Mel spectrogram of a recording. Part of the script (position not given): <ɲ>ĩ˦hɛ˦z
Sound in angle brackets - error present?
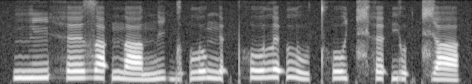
no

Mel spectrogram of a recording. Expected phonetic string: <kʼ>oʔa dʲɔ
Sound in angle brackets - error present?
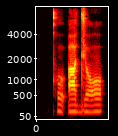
yes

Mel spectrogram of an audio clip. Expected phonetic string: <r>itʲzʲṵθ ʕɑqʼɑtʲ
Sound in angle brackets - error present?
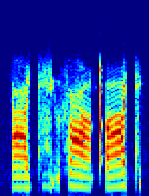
yes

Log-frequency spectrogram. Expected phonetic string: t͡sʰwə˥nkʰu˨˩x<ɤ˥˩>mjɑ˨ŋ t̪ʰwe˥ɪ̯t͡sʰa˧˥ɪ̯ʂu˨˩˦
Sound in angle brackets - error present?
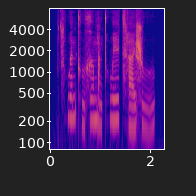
yes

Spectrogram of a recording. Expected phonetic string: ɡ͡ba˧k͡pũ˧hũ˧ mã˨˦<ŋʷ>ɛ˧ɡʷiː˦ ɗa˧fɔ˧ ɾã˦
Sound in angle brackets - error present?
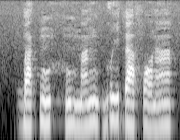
yes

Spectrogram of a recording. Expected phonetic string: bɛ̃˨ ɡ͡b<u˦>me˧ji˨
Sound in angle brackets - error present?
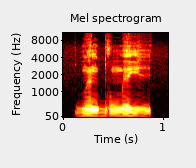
yes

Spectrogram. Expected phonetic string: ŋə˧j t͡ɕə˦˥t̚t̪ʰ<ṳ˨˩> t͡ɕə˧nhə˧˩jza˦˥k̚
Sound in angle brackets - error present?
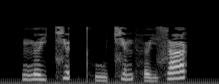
no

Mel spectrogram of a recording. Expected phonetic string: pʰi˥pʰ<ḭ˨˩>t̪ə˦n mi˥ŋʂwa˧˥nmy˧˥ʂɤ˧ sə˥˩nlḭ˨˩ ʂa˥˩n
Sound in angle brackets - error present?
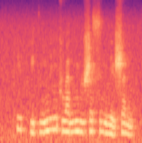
no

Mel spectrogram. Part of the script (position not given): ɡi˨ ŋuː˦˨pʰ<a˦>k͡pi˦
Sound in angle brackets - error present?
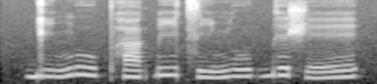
yes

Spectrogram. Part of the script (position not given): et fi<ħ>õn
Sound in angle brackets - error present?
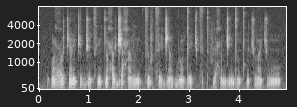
no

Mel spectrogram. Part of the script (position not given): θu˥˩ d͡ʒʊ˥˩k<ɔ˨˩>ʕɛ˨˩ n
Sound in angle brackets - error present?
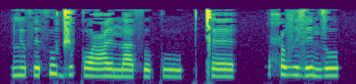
no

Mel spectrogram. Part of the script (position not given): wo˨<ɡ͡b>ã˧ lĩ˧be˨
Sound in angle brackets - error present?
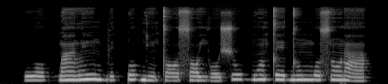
no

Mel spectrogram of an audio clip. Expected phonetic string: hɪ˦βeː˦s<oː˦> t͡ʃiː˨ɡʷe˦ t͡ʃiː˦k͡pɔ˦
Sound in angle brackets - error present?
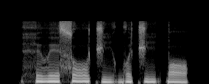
no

